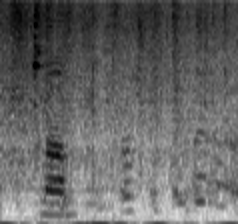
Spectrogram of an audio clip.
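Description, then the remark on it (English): A pot of salt fish boils over on the stove during its first boil, its spill sputtering and sizzling in a steady hiss, with faint kitchen clatter and stirring underneath. “That's one of the things about boiling salt fish. It does tend to creep up on you.”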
